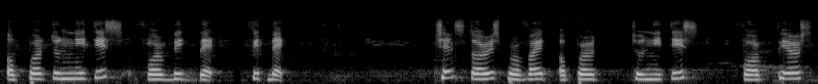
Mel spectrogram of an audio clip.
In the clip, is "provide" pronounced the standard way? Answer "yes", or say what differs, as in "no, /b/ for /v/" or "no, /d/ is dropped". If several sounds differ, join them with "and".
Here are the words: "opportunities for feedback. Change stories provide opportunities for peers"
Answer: yes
